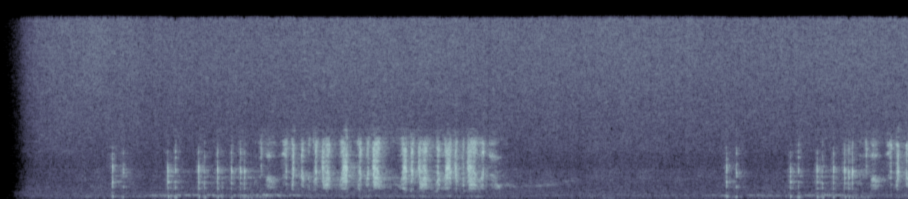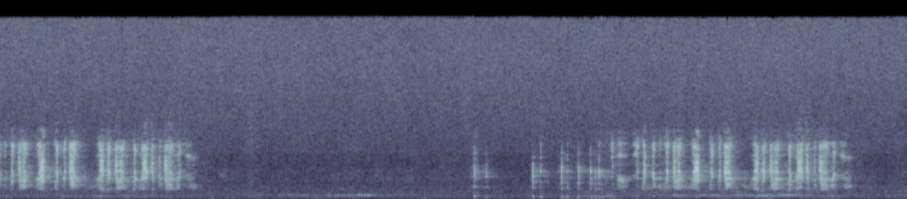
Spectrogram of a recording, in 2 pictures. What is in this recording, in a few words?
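gluhar golos, capercaillie voice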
